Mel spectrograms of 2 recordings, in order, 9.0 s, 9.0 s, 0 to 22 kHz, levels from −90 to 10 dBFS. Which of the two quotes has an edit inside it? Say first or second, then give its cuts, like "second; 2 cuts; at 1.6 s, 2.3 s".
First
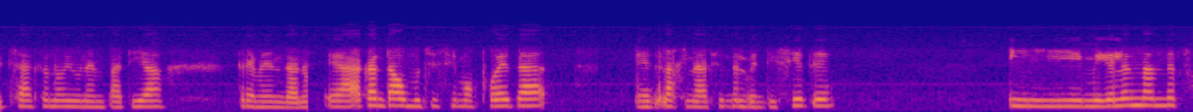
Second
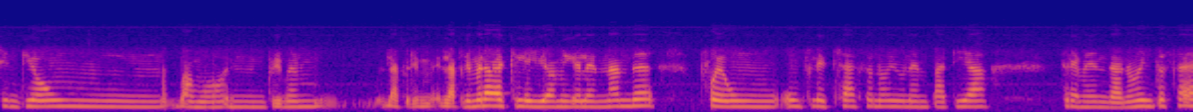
first; 1 cut; at 2.3 s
